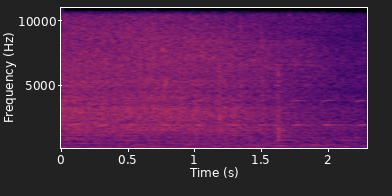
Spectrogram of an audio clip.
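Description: A car pulling away from the kerb, its engine and tyres giving a steady low rumble, with quiet background music over it.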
